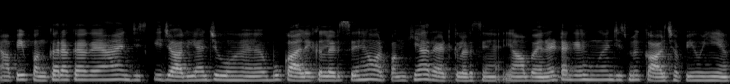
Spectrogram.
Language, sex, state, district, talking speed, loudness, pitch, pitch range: Hindi, female, Bihar, Darbhanga, 255 wpm, -29 LUFS, 195 Hz, 185-215 Hz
